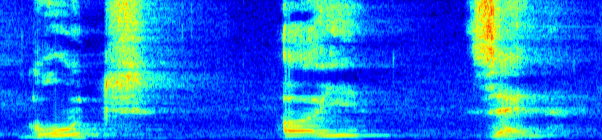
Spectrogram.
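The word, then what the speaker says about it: Groethuysen: comme l'a été et l'est encore Bernard grootheusen prononcé Groot, Oi, Zen, plus familièrement Groot.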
